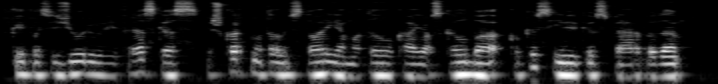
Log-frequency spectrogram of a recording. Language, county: Lithuanian, Šiauliai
